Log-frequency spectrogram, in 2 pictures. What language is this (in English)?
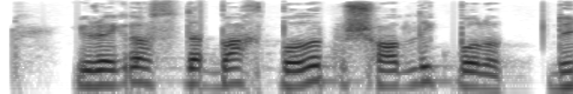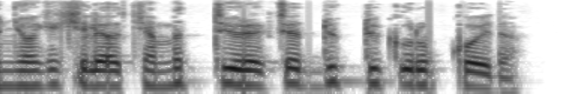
Uzbek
